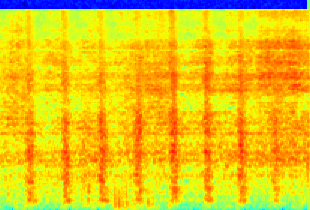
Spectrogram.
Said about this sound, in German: Spannender war darum fast die Umkoppelung der Lokomotive, die hier stattfand.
